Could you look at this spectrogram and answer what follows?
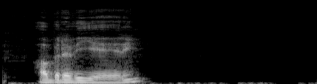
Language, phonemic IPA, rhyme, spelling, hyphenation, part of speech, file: Norwegian Bokmål, /abrɛʋɪˈeːrɪŋ/, -ɪŋ, abbreviering, ab‧bre‧vi‧er‧ing, noun, NB - Pronunciation of Norwegian Bokmål «abbreviering».ogg
- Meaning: an abbreviation; the act of abbreviating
